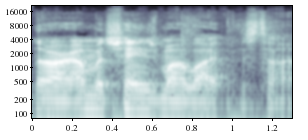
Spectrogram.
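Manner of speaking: ordinary talk, nothing marked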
